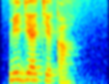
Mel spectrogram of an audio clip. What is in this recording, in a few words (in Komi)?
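"медиатека", Komi, female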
